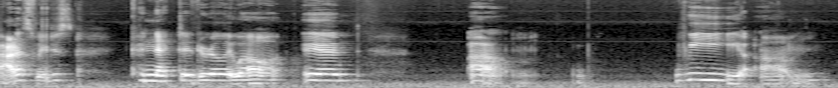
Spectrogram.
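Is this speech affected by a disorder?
Yes: cerebral palsy; infant ventilator.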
